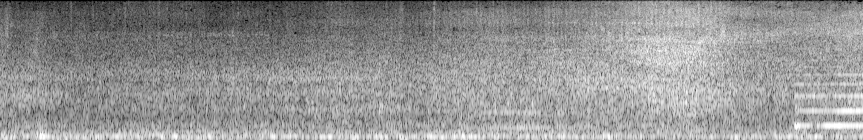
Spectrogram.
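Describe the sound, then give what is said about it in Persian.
A car driving along gives a steady, dense, low rumble of engine and road noise that holds an even level throughout, with faint tonal hums appearing toward the end. “مالک پشت فرمون ماشینش در حال حرکته.”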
